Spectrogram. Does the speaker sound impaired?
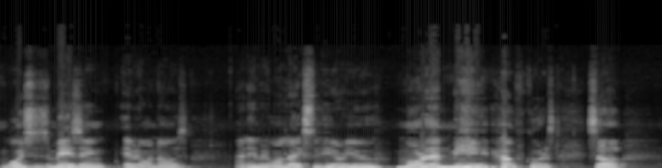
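No.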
